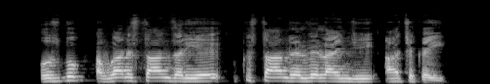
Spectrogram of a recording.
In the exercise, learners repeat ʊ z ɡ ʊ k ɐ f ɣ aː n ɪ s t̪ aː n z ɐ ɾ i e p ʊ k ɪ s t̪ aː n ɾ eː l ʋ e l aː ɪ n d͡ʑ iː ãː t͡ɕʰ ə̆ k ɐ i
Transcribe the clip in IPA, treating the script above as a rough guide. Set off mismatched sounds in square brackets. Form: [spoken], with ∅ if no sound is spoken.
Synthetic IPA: ʊ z [b] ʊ k ɐ f ɣ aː n ɪ s t̪ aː n z ɐ ɾ i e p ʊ k ɪ s t̪ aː n ɾ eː l ʋ e l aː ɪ n d͡ʑ iː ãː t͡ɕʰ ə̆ k ɐ [iː]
